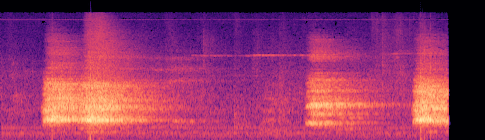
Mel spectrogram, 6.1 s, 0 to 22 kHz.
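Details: Dog, 12/12/14 recording: one long drawn-out bark, a pause, then two shorter tonal barks in quick succession, each starting abruptly, with faint hum beneath.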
